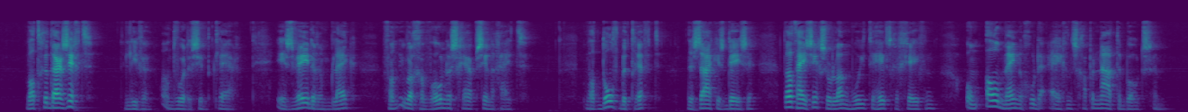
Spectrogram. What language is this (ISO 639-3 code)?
nld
